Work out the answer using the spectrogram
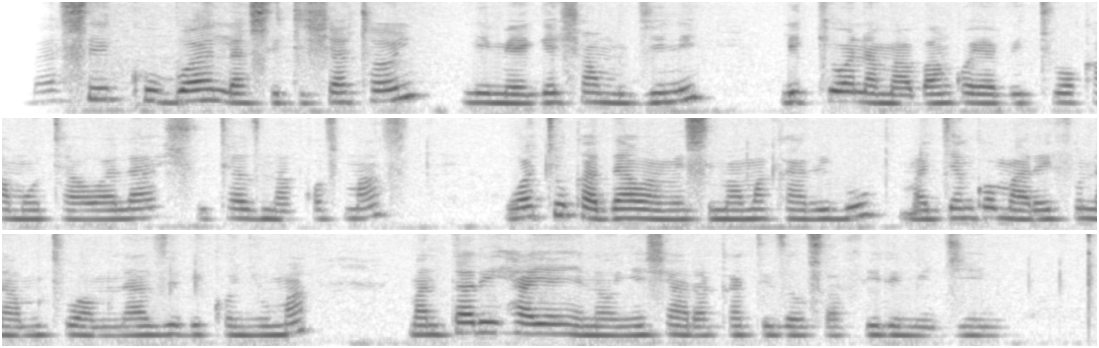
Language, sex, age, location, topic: Swahili, female, 36-49, Nairobi, government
